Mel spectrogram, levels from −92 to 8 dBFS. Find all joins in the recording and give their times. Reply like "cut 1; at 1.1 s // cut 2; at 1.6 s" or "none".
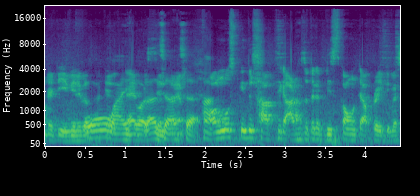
cut 1; at 1.9 s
